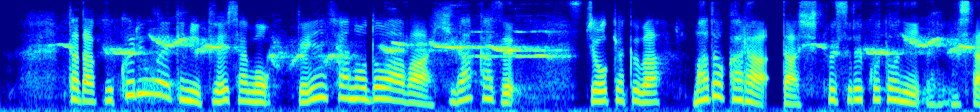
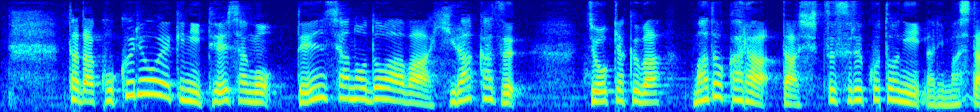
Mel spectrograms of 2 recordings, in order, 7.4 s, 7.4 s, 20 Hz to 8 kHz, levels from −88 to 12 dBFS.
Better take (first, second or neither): second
